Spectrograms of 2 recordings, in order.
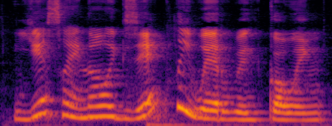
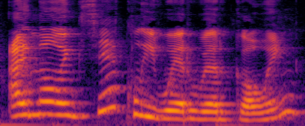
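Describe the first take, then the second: First: Puddle. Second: The guide's voice tipping upward in pitch; voice jumping up. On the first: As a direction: answer as the odd old guide, pitch swooping. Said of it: "almost sounds like the voice". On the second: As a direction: let the put-on voice climb as it goes. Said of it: "went up a couple octaves". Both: Acted.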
